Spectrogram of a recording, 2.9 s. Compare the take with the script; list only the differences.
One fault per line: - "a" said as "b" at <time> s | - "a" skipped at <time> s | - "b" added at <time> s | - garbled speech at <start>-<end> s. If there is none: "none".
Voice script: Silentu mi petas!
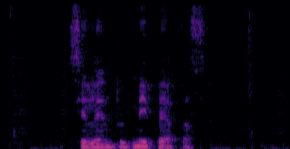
none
